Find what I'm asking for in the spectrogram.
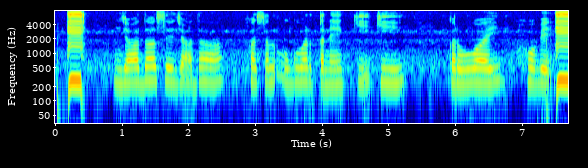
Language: Magahi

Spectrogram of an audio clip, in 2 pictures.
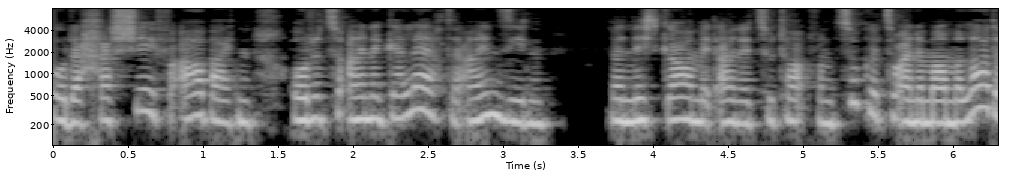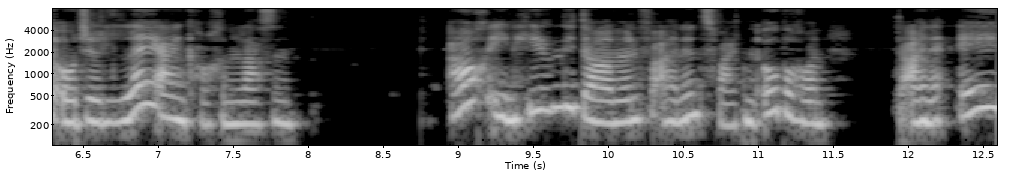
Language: German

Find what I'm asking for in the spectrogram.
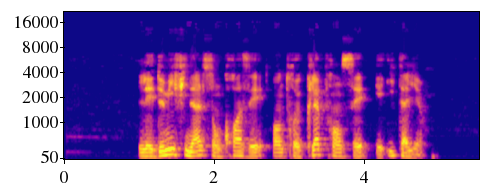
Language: French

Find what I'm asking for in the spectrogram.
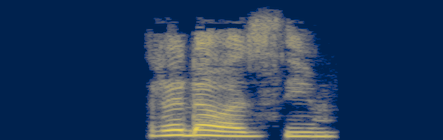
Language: Taita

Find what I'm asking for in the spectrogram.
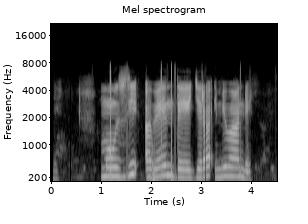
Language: Kinyarwanda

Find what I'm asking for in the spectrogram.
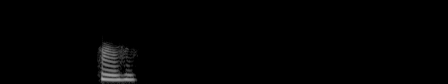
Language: Santali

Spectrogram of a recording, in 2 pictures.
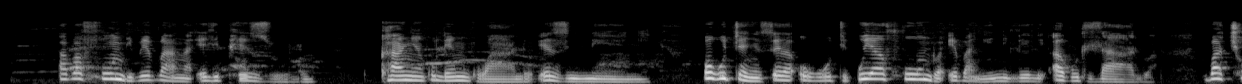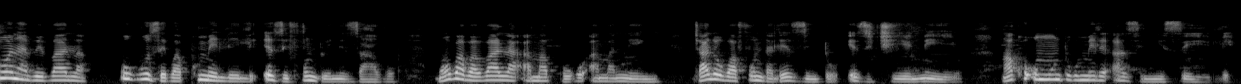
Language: North Ndebele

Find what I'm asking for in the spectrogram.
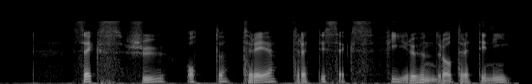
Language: Norwegian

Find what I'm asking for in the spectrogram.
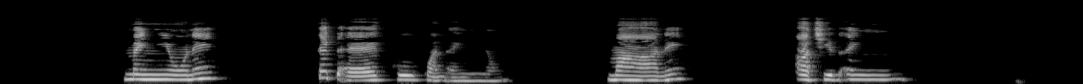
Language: Teutila Cuicatec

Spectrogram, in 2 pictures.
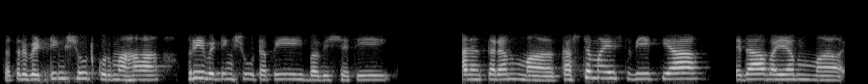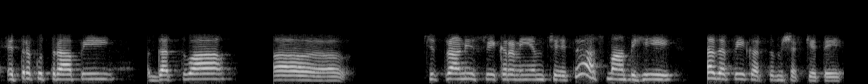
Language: Sanskrit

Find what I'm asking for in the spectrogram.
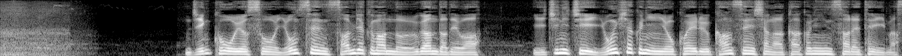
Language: Japanese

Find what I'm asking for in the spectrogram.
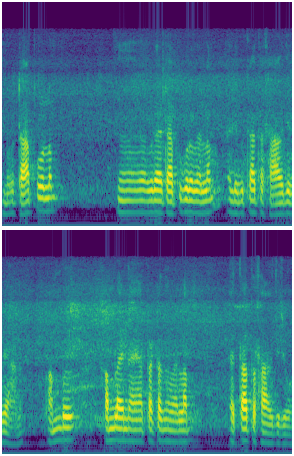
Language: Malayalam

